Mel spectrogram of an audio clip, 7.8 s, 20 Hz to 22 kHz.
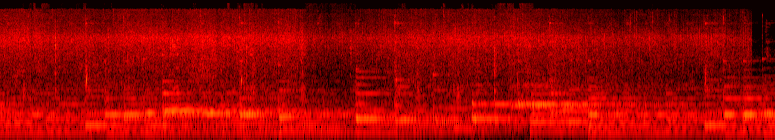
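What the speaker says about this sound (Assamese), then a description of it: "আলুটো দি অলপ সময়ৰ বাবে ইয়াক কমেও 3 মিনিট মানৰ কাৰণে ইয়াক মই ভাজি লৈছোঁ" Potato pieces and tomatoes fry in a pan for a fish recipe, giving a continuous close sizzle with crackling pops over several seconds, alone with no talking.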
